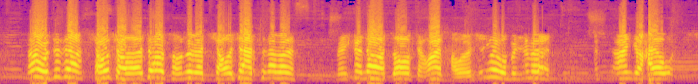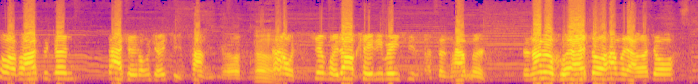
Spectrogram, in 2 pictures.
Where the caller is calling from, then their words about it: New Taipei, Taiwan; 我想说要凑个新北的，我就从新北打电话过来了。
